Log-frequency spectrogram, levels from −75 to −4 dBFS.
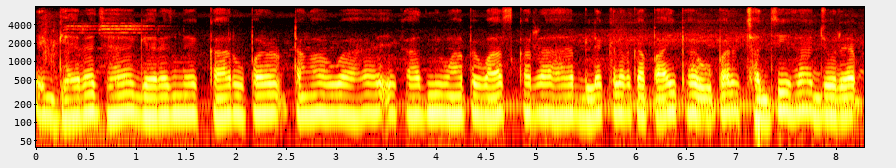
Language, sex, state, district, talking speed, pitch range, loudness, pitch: Hindi, male, Bihar, West Champaran, 205 wpm, 130-145 Hz, -15 LUFS, 140 Hz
